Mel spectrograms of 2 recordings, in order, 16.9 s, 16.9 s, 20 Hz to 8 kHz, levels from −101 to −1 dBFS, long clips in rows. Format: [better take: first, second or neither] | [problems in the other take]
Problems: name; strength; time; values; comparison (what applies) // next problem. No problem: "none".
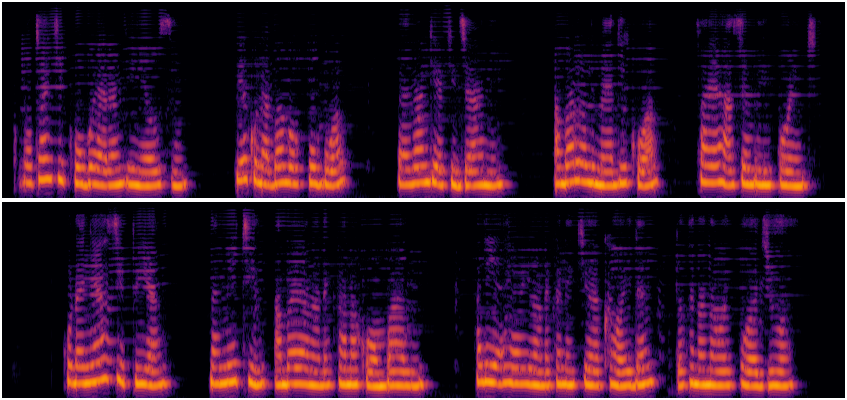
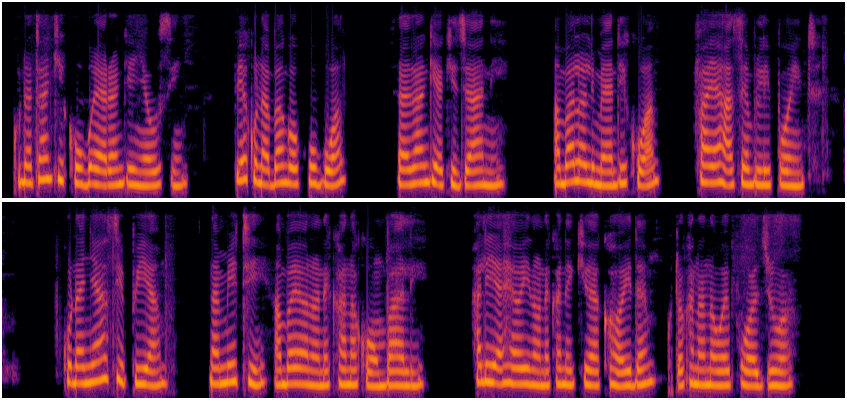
second | noise reduction (neural mask model DeepFilterNet 3)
